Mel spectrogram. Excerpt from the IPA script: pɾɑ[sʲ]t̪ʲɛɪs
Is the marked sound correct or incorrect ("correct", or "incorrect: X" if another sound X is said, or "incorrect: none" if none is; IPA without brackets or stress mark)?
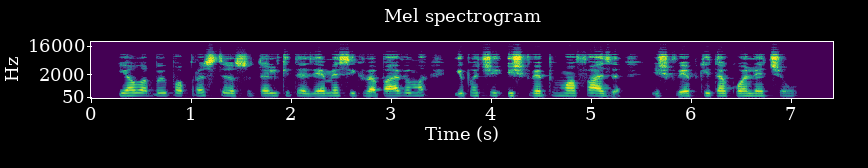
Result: correct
